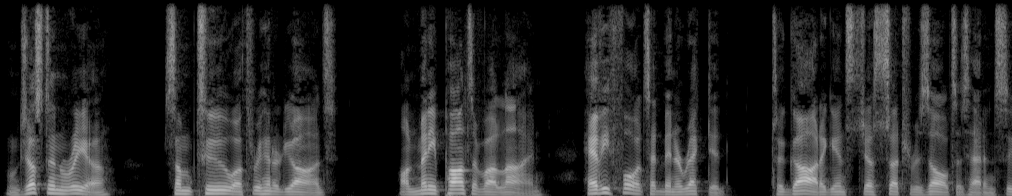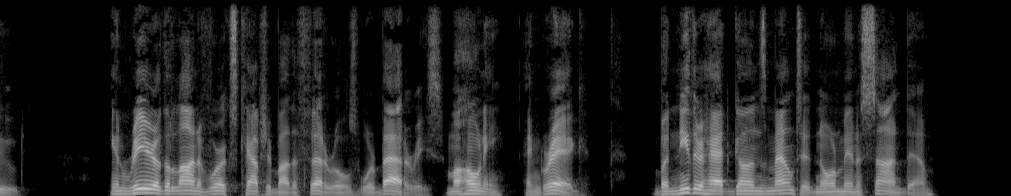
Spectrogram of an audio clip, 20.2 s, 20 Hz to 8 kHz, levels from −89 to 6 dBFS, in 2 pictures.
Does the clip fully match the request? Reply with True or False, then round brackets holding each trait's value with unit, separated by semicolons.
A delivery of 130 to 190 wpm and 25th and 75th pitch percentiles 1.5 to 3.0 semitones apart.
False (160 wpm; 4.8 semitones)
